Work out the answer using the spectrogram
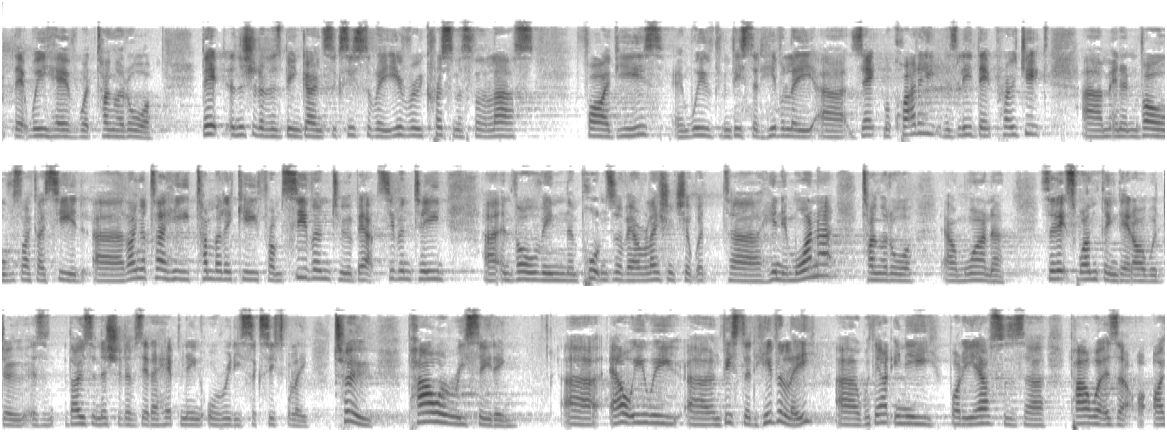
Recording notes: Part two of Ikaroa Rawhiti debate. Audience members put a few questions to the candidates.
